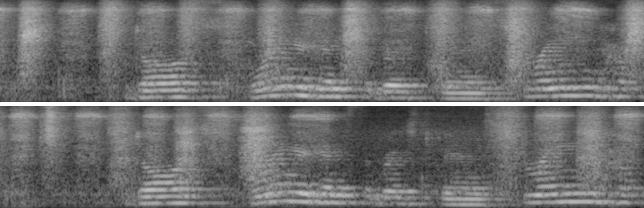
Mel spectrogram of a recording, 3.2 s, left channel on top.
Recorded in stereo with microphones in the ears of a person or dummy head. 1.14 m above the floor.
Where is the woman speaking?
Centre (ahead or behind), 2.5 m; by 3.1 s 5° left (ahead or behind), 4 m.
